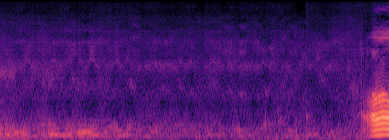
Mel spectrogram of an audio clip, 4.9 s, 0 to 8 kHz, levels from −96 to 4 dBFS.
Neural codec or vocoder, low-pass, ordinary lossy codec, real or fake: codec, 16 kHz, 1 kbps, FreqCodec, larger model; none; none; fake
